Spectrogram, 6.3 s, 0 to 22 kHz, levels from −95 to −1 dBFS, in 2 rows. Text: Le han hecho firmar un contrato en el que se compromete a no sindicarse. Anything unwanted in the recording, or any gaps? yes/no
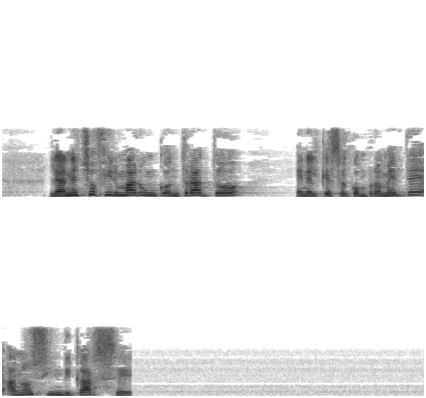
no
